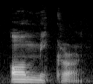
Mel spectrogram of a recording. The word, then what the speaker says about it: omicron: next one is omegron omikron and it's pronounced o as in not o micron and as you will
